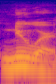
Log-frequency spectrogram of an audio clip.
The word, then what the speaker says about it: Neewer: I looked it up before this video. It is Neewer. That's how they pronounce it. I went and watched what it means in Chinese. It means Neewer. Even though it looks like Neewer to us English speakers, it's Neewer.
